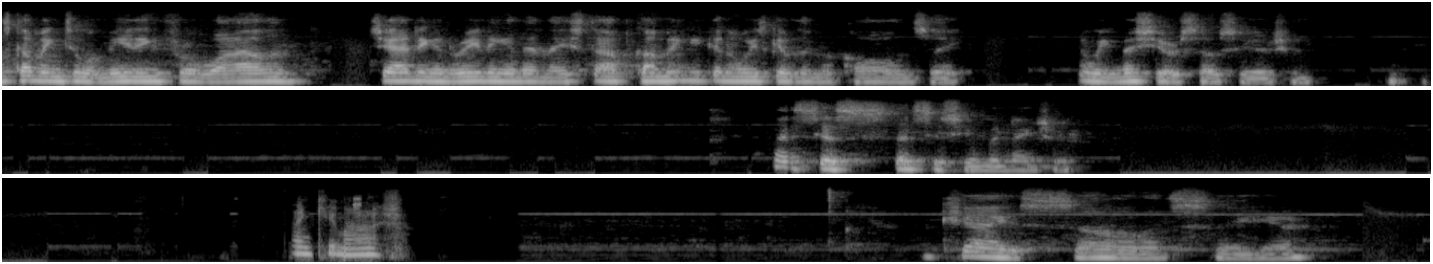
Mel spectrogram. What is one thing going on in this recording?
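An elderly man speaks calmly through an online call, pausing often.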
